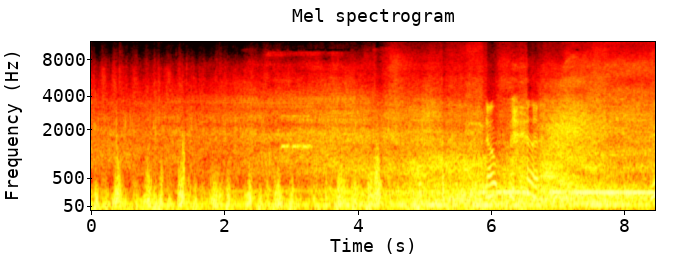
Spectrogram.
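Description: A bus rolls past on a roadside in Albania without stopping, its engine and tyre roar building loudly and close, with wind buffeting and a brief spoken word early on.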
